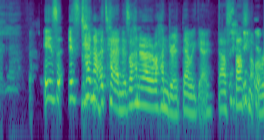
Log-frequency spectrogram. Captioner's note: laughs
